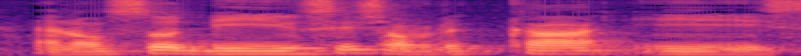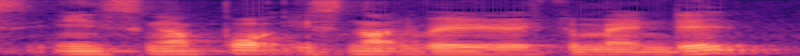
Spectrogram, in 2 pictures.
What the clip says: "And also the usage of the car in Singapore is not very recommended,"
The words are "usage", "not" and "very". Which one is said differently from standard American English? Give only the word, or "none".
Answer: usage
